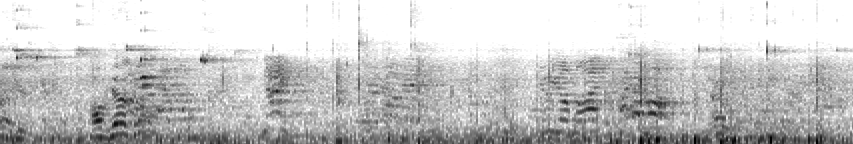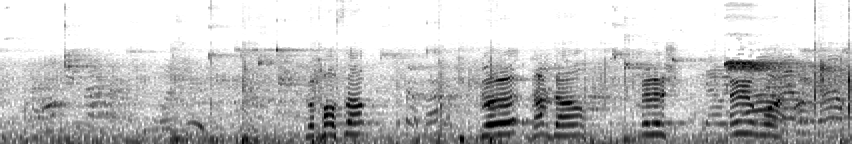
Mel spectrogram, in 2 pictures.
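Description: Young women shout and call out across a large echoing gym.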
